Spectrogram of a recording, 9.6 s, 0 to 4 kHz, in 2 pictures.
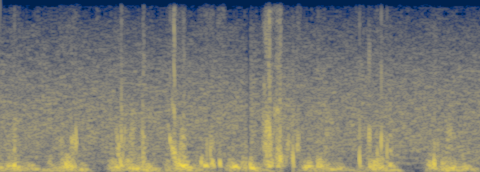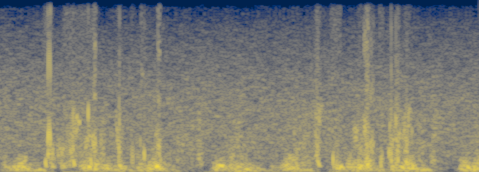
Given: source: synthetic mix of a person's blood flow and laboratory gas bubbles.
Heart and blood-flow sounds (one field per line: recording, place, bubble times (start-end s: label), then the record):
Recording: Doppler ultrasound of blood flow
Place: precordium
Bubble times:
0.10-0.20 s: bubbles
0.58-0.79 s: bubbles
1.13-1.28 s: bubbles
1.40-1.48 s: bubbles
1.66-1.88 s: bubbles
1.98-2.26 s: bubbles
2.61-3.02 s: bubbles
3.16-3.25 s: bubbles
3.56-3.96 s: bubbles
4.29-4.40 s: bubbles
5.23-5.80 s: bubbles
5.95-6.05 s: bubbles
6.10-6.15 s: bubbles
6.20-6.29 s: bubbles
6.33-6.45 s: bubbles
7.71-8.03 s: bubbles
8.09-8.21 s: bubbles
8.37-8.55 s: bubbles
8.59-8.96 s: bubbles
From the record:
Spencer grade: 3 (all of the cardiac periods contain showers or single bubble signals, but not dominating or overriding the cardiac motion signals)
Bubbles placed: anywhere in the cardiac cycle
